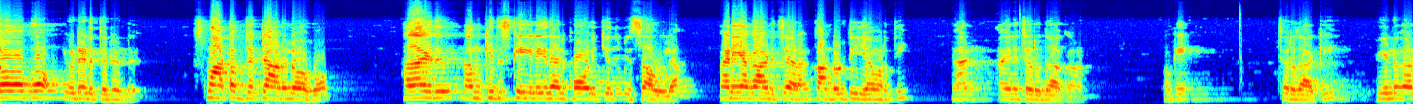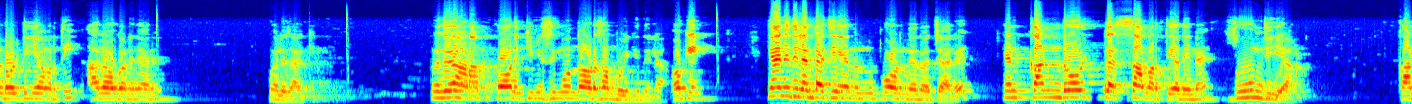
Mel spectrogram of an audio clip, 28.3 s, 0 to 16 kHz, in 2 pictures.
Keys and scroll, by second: 8.8 ctrl+t, 14.2 ctrl+t, 25.2 ctrl++, 27.6 ctrl++, 27.9 ctrl++.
